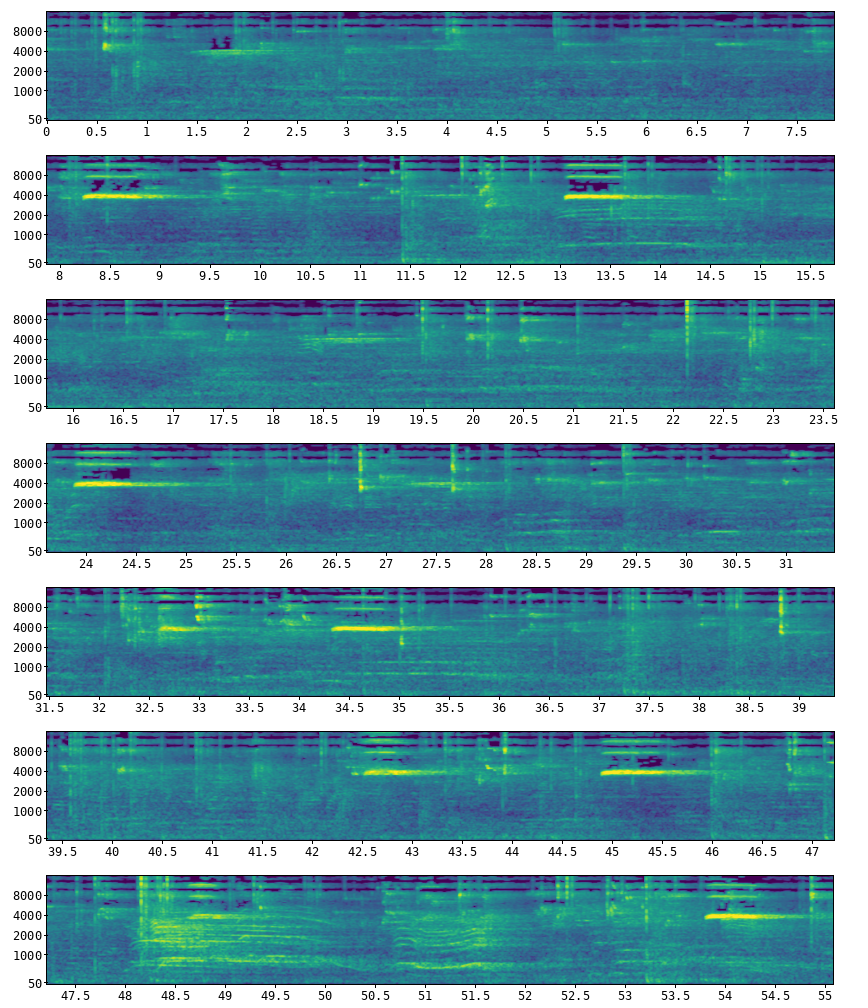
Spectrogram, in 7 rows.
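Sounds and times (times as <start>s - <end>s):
players' voices: 0.0s - 55.0s
shoes squeaking on court: 0.1s - 13.1s, 14.5s - 44.9s, 45.5s - 49.1s, 50.4s - 55.0s
volleyball hits and bounces: 52.4s - 53.7s.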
